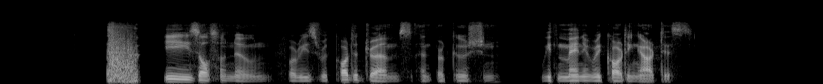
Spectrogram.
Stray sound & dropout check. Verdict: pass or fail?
fail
